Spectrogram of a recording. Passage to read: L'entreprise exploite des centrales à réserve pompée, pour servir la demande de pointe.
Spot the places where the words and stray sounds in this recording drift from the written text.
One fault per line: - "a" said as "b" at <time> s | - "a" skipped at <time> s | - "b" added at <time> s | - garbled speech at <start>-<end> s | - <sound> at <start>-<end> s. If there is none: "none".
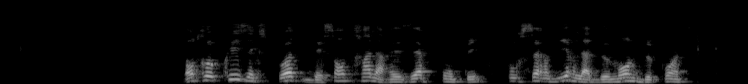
none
